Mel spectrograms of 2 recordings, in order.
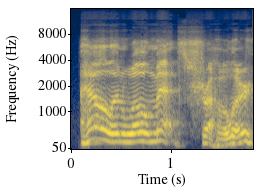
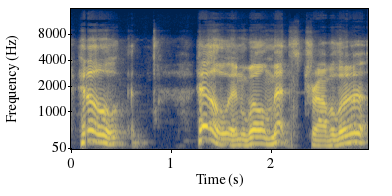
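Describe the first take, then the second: First: A light posh British RP greeting, a little higher. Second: A shaky try at posh British RP; attempted RP accent. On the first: Acted. Player voices Heron greeting in posh RP. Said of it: "he goes". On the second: Player attempts Heron's posh RP greeting to himself. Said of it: "it's so hard to R P".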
